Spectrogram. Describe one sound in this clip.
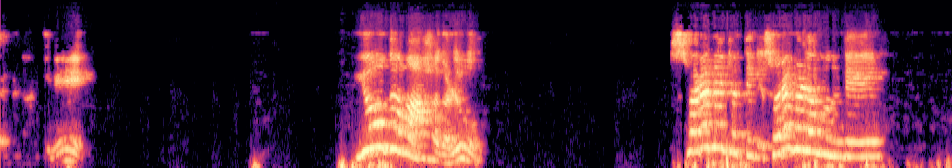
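A woman speaks calmly and clearly into a microphone, pausing between phrases.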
